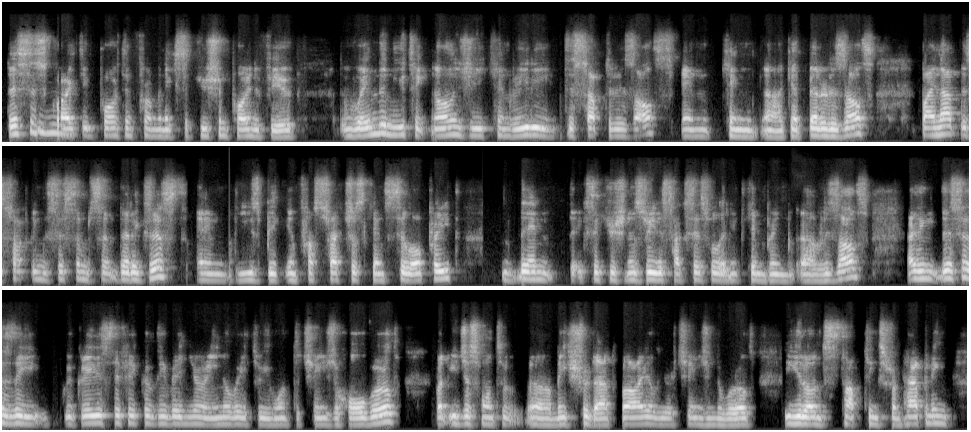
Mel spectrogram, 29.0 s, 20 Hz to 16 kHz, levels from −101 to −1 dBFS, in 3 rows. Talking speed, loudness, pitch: 185 wpm, -20 LUFS, 150 Hz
